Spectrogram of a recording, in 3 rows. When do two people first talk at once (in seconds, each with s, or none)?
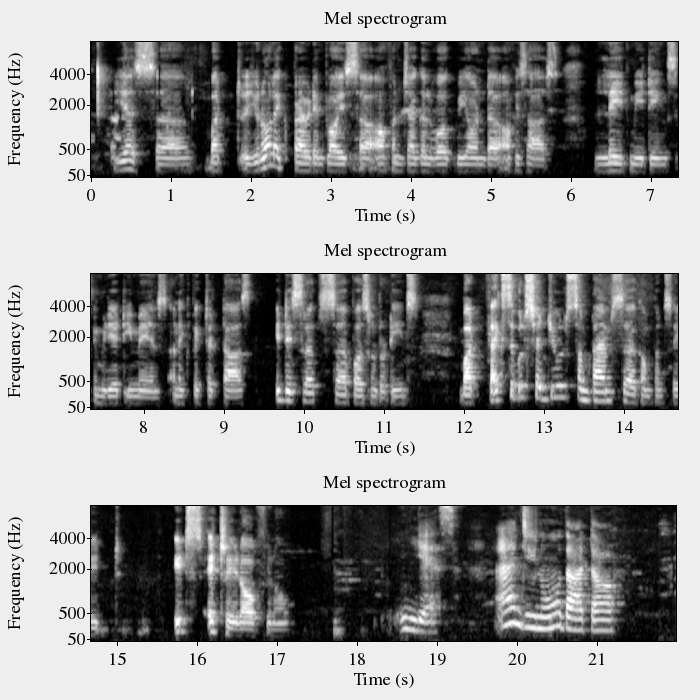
none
